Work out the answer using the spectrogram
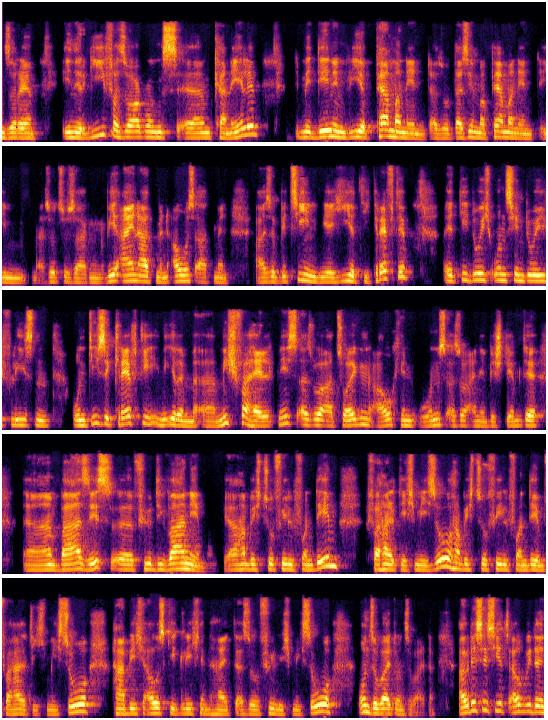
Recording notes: Live Webinar.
